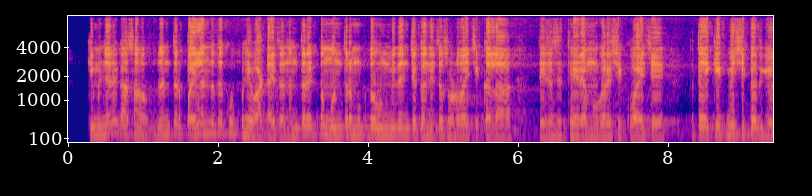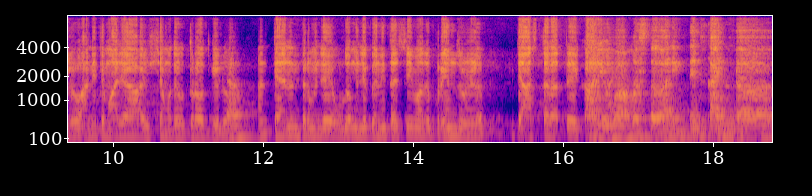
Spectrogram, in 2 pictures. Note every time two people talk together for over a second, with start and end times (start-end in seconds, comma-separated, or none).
none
